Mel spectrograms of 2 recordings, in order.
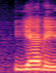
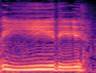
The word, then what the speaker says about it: Yeti: For your information, it's pronounced Yeti, not Yeeti.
